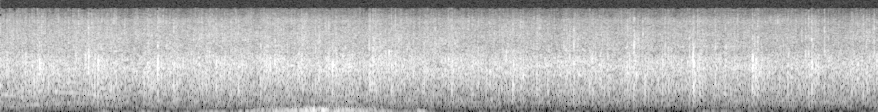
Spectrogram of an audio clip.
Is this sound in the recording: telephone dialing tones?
no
